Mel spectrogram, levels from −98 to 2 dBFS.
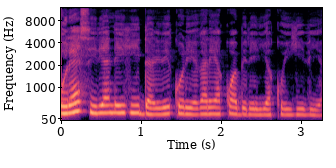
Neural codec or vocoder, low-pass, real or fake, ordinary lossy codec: vocoder, 24 kHz, 100 mel bands, Vocos; none; fake; none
